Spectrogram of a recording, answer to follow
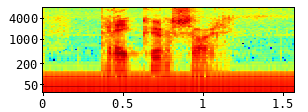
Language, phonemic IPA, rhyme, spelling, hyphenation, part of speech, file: Dutch, /preːˈkʏr.sɔr/, -ʏrsɔr, precursor, pre‧cur‧sor, noun, Nl-precursor.ogg
- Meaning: 1. precursor (forerunner, predecessor) 2. precursor (chemical compound)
